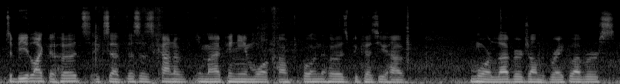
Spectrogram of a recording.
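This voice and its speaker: Male vlogger, lowish pitch, hesitant off-the-cuff explainer, recorded outside amid obvious traffic noise. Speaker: vlogger reviewing own bike setup. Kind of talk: casual unscripted product walkthrough. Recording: noisy outdoor recording with traffic rumble.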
